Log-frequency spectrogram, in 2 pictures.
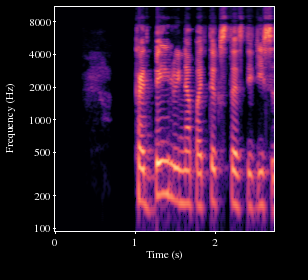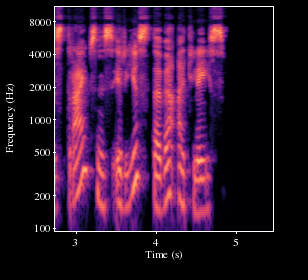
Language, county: Lithuanian, Šiauliai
